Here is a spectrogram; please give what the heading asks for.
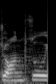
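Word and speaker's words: Khonsu: अब खॉन्शू को जो है इजिप्शियन मिथोलॉजी के अंदर खॉन्शू के नाम से नहीं बल्कि कॉन्सू के नाम से बुलाया जाता है और चॉन्सू या केन्सू इसकी अलग अलग स्पेलिंग्स है, जिसकी अलग अलग प्रोनाउंसिएशंस हैं, इस नाम से बुलाया जाता है। लेकिन मार्वल कॉमिक्स में इसके नाम को खॉन्शू करके बुलाया गया है और कहीं कहीं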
